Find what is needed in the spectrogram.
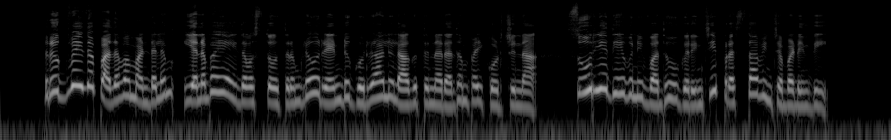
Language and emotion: Telugu, neutral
